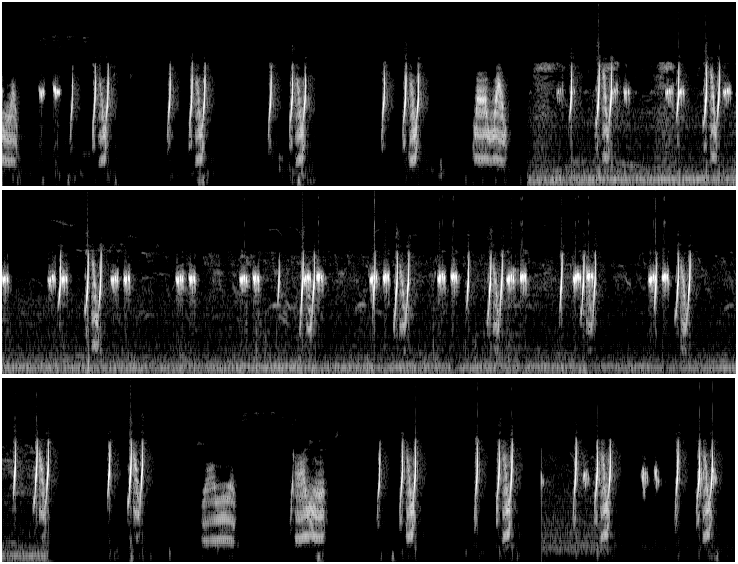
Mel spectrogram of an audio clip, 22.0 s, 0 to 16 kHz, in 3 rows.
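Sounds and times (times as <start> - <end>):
quail calling: 0.0 - 3.2, 4.0 - 15.2, 15.8 - 22.0
faint low hum: 5.3 - 15.0.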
